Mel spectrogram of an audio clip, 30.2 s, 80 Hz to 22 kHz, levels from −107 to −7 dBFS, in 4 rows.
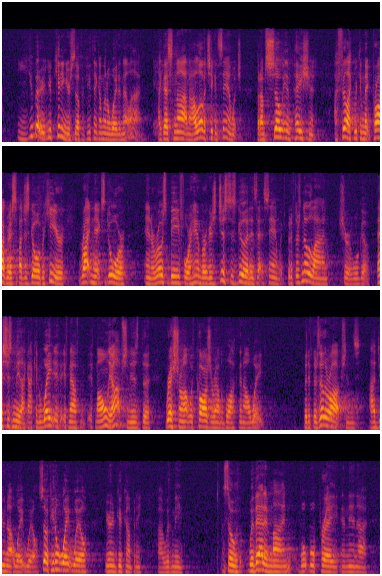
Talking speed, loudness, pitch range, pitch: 255 wpm, -37 LUFS, 155-185 Hz, 160 Hz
